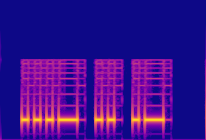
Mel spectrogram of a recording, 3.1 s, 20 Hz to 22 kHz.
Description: Morse code, heard as a keyed tone, about 13 wpm, 600 Hz. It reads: VIA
